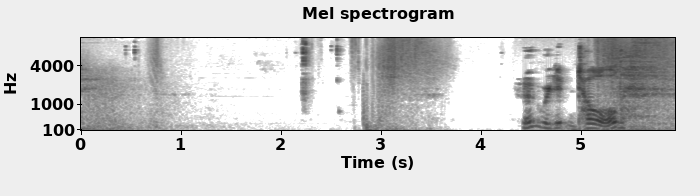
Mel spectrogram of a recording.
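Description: A magical whoosh sounds as a spell is cast.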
